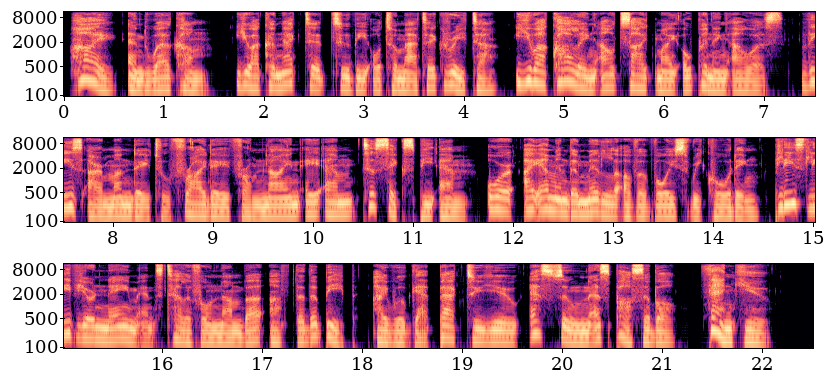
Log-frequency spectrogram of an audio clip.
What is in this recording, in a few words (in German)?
Telefonansage EN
